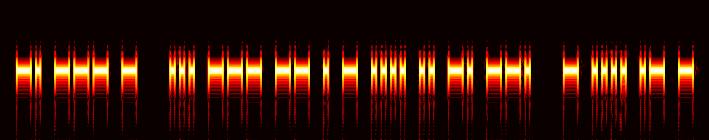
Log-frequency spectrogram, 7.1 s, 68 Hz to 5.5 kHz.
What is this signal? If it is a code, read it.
Morse code, heard as a keyed tone, about 25 wpm, 600 Hz. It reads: NOT SOMETHING THAT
